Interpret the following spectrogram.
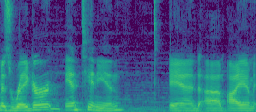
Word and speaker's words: Rhaegar: hi my name is Rhaegar spelled it's pronounced Rhaegar don't tell me how to spell my name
